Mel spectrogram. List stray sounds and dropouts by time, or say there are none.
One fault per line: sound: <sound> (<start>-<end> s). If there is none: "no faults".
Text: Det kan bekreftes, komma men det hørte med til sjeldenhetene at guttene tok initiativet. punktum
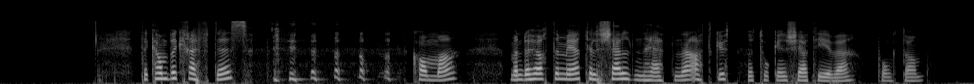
sound: laugh (2.7-4.0 s)
sound: dropout (7.4-7.5 s)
